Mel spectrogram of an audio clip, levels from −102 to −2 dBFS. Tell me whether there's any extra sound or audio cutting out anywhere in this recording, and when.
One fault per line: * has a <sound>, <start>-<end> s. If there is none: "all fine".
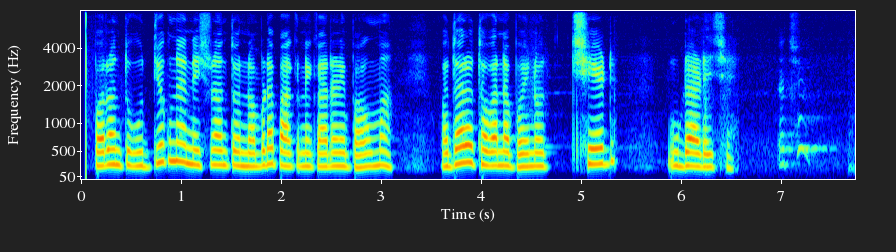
* has a sneeze, 7.0-7.6 s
